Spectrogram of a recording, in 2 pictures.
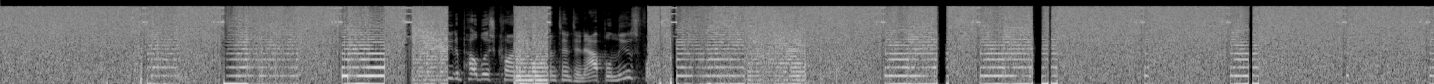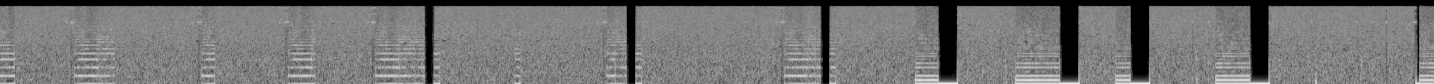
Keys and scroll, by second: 23.4 `.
